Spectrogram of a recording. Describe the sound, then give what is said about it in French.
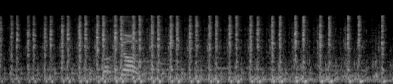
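The engine of a small boat carrying 60 people at sea on a pitch-dark night amid swell chugs and sputters in a rapid, uneven rhythm as it fails, loud, with a brief muffled voice rising over it partway through. “C'est à ce moment précis que le moteur va rendre son dernier souffle.”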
